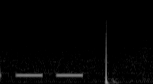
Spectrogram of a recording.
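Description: A telephone busy signal after a dropped call to the night broadcast of rock radio station Tikhiy Don: two steady, mid-pitched beeps of equal length with a short gap between them, followed by a single sharp click as the line drops.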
